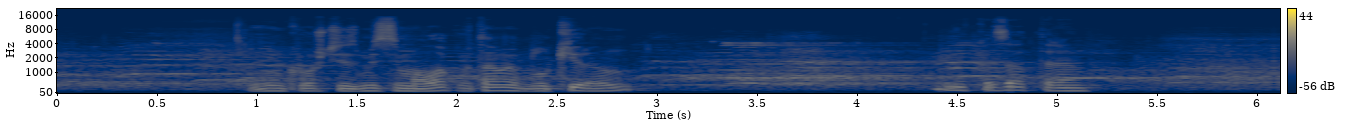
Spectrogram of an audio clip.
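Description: Players shout loudly across an echoing indoor hall.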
